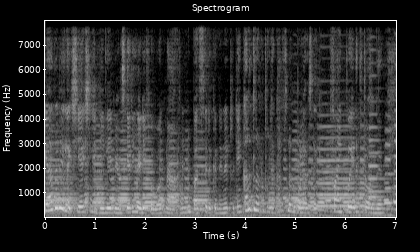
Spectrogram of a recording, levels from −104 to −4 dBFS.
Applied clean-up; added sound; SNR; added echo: none; Brass instrument; 4 dB; reverberation time 0.8 s.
